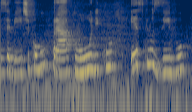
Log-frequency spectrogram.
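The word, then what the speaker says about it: cebiche: escrito com v e ele pode ser escrito com B com la ubbe ou com la b a pronúncia é sebit de qualquer maneira e a semana passada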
